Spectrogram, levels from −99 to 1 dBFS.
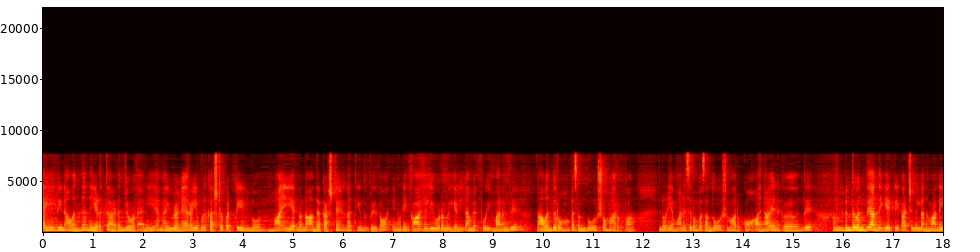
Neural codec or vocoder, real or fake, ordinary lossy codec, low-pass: codec, 16 kHz, about 1 kbps, DyCAST, with the encoder's durations; fake; none; none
